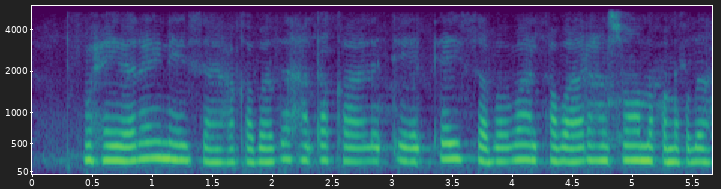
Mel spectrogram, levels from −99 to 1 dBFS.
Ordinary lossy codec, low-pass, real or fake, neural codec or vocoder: none; 5.4 kHz; fake; codec, 16 kHz, 2 kbps, FunCodec, trained on Chinese and English, 25 frames a second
